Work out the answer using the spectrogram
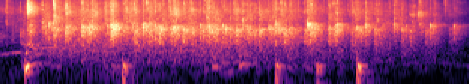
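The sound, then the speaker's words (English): Lively applause greets a film producer and director at a screening talk with students, dense continuous clapping punctuated by a few low thumps, gradually easing toward the end. “Please welcome producer Denzil Monk and director Christopher Morris.”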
